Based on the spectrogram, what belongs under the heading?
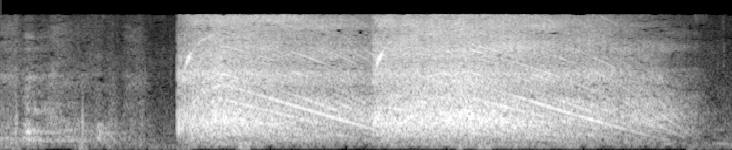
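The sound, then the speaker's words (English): A corded electric power drill, attached to mains power, starts up after a moment of quiet handling noise and whirs loudly and steadily for about five seconds, its motor pitch shifting, with a brief surge midway. “And don't say it's a dentist's drill. It's a drill.”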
